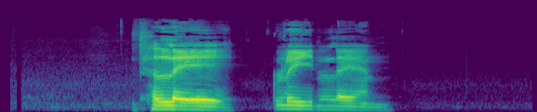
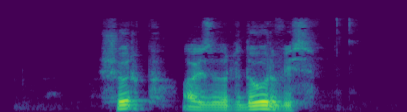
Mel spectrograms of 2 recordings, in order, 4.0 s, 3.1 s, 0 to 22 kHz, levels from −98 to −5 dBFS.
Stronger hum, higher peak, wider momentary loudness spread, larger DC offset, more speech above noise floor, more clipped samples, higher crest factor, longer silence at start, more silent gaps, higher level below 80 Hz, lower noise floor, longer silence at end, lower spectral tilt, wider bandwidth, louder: neither; first, -2 dBFS vs -10 dBFS; first, 24 LU vs 19 LU; neither; first, 61 dB vs 57 dB; neither; about the same, 20 dB vs 20 dB; first, 1.05 s vs 0.8 s; neither; second, -66 dBFS vs -58 dBFS; second, -79 dBFS vs -83 dBFS; first, 1.2 s vs 0.75 s; second, -5 dB/octave vs -8 dB/octave; about the same, 10.5 kHz vs 10.5 kHz; first, -19 LUFS vs -27 LUFS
